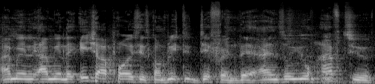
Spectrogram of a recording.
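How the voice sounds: A man's fast, medium-pitched voice with ordinary pitch variation over clear background noise.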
